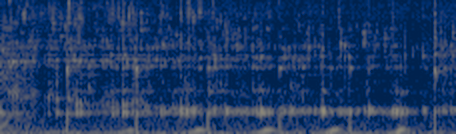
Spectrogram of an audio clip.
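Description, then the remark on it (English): Beer being poured into a glass: a steady liquid trickle with a regular run of bright glugging pops about three times a second, with no voices. “I'll let you get some of that pour footage in there.”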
